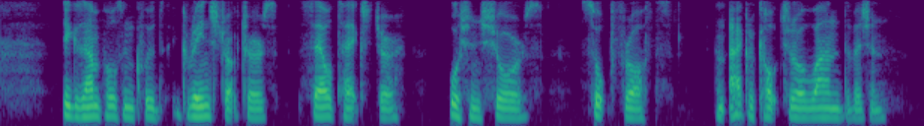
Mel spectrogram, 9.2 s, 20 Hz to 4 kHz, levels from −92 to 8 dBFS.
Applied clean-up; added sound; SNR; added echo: none; none; none; none.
